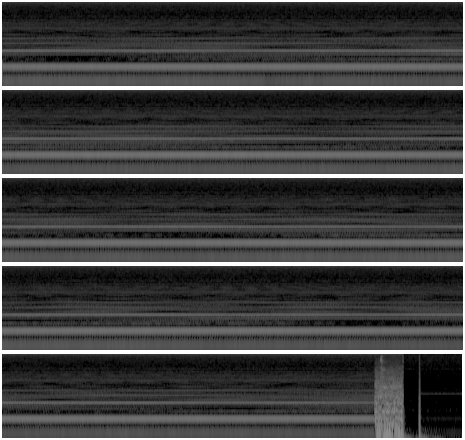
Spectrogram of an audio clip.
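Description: Faint, steady electrical hum: a low buzz made of several fixed tones that does not change.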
